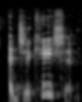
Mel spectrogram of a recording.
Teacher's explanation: It's stressed on the syllable before shun.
